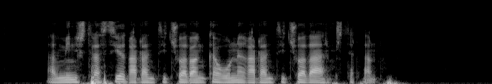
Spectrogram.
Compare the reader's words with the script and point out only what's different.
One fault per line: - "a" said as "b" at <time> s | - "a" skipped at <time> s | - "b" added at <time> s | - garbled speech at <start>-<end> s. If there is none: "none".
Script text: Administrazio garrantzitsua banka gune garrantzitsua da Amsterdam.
none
